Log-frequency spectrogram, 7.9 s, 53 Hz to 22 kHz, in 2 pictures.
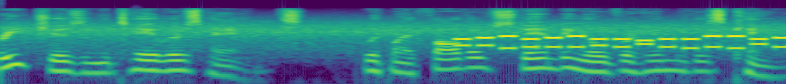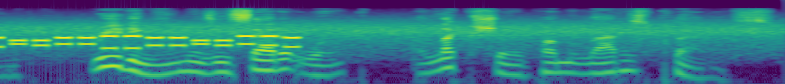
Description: DTMF, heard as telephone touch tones, dialled by machine, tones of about 70 ms, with speech in English. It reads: 89A56B85*52BA06*7##AA99*7DC6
